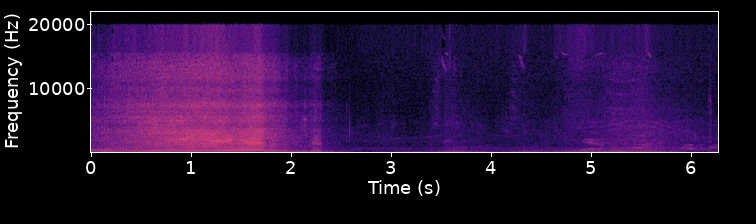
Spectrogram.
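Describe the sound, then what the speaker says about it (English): A Suzuki off-road 4x4 truck's engine revs hard at an extreme 4x4 challenge, then drops to a lower idle and rises again in bursts, with a voice speaking faintly over it. "Oh, that truck sounds great."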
